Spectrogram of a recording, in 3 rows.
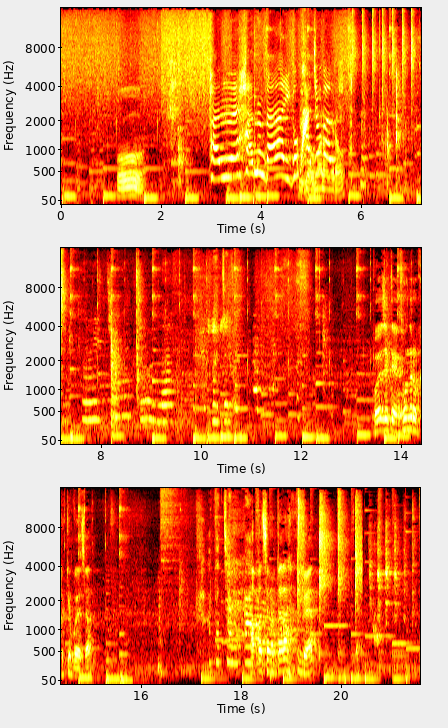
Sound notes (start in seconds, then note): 19.6 clap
